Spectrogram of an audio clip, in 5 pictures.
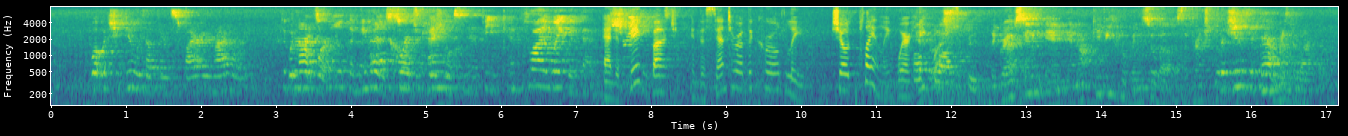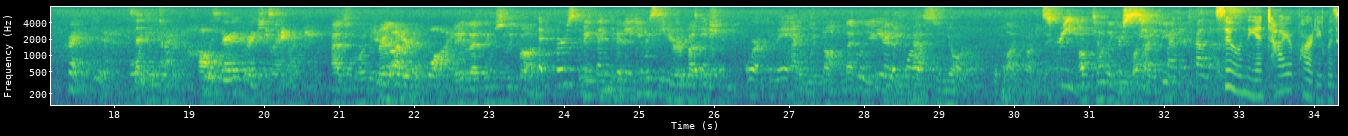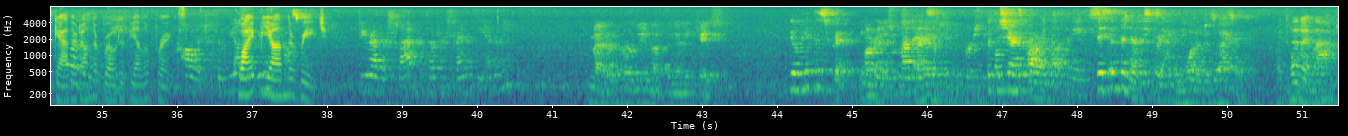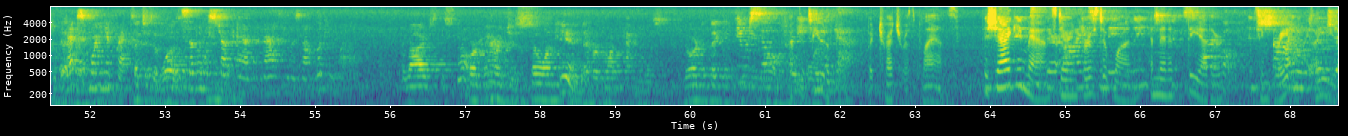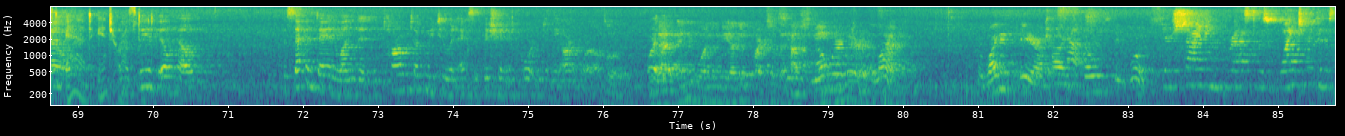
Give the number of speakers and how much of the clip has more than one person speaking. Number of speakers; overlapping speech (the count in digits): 10, about 53%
